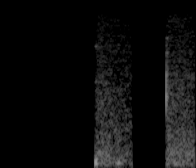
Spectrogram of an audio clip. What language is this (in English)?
Uzbek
